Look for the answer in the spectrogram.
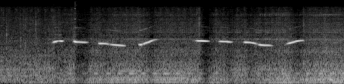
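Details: A male White-browed Scrub Robin sits close to the road on a sunset drive at Djuma and Arathusa in African bushveld. He sings to advertise his territory, attract females and frighten rivals: clear, high whistled phrases about every 1.5 seconds over a faint low rumble.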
